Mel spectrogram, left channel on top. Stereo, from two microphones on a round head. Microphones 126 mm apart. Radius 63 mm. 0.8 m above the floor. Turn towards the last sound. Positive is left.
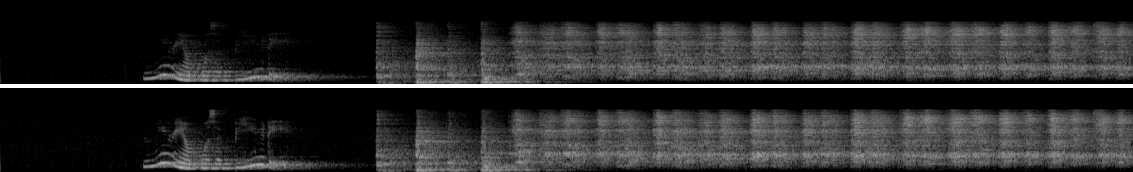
turn(degrees=-25)  # may be behind; listen again after turning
